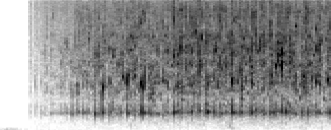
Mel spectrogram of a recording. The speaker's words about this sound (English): Fill the glass with water. Now the glass is filled with water.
